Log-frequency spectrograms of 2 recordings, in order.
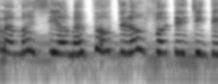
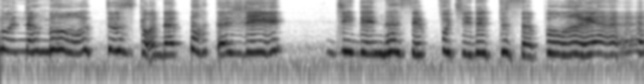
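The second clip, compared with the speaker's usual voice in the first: tearful, weeping voice. A daughter tells her mother that Jidena betrayed her, crying. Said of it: "Arrête de pleurer".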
